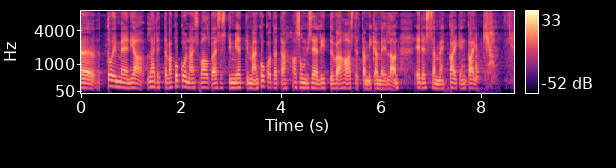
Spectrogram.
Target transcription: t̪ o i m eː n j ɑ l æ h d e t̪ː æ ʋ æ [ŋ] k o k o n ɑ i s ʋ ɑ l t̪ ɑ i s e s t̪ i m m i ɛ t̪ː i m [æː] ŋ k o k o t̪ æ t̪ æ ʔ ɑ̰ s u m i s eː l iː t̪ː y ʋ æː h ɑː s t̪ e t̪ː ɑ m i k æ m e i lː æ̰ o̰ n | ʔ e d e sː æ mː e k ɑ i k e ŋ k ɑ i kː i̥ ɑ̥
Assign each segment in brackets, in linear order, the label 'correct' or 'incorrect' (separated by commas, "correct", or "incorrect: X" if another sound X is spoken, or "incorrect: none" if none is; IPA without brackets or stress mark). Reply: incorrect: none, correct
